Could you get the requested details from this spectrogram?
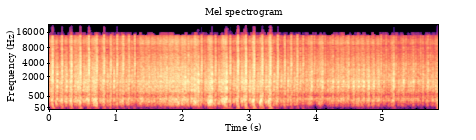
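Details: Ford Crown Victoria at idle: fast, sharp, regular ticking knocks. The noise appeared recently despite good maintenance, and the owner suspects rod knock; the source is unconfirmed.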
